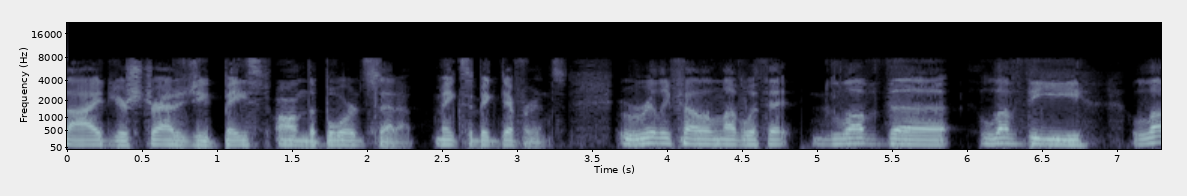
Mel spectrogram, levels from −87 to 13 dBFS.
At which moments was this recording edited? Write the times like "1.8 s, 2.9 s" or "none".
3.6 s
